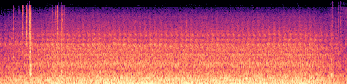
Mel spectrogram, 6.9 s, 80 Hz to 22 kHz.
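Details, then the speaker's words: Rover 25 with K-series engine, cylinder two plug unplugged. It starts as it should, but the idle is uneven and lumpy with a hesitant beat and runs exactly the same. Owner concludes the cylinder three coil pack is faulty. "again that's starting as it should do but it's still not running quite right just tried it again with cylinder number two unplugged and it's running exactly the same so it's a problem there"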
